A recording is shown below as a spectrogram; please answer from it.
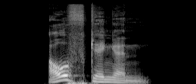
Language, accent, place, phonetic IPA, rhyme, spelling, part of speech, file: German, Germany, Berlin, [ˈaʊ̯fˌɡɛŋən], -aʊ̯fɡɛŋən, Aufgängen, noun, De-Aufgängen.ogg
- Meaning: dative plural of Aufgang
